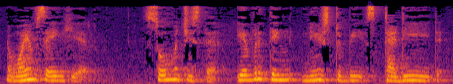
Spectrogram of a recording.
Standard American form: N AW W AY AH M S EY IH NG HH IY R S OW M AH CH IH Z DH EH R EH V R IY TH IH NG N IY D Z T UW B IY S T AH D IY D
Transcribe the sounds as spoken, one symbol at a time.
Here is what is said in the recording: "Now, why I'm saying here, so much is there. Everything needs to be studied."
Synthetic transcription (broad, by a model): N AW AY AH M S EY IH NG HH IY R S OW M AH CH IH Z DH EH R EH V R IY T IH NG N IY D S T UW B IY S T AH D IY D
